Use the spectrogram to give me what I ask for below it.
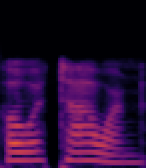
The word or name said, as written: Hohe Tauern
